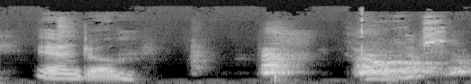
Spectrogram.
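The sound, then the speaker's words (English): A dog barks at something outside in the dark in three loud bursts: a longer, drawn-out volley first, then a short sharp bark, then another extended round of barking. “My dog, Izzy, is barking at something.”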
